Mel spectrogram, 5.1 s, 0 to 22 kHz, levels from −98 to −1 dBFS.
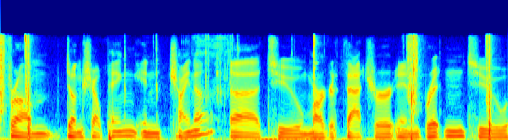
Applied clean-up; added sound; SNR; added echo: none; Camera; 8 dB; none.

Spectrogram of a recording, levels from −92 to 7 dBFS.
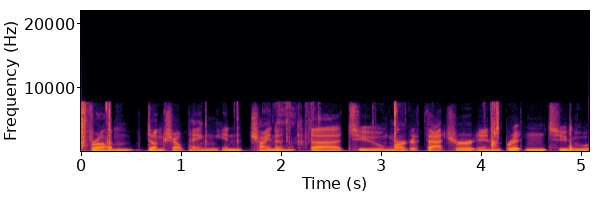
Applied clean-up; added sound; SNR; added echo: neural diffusion model UNIVERSE++.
